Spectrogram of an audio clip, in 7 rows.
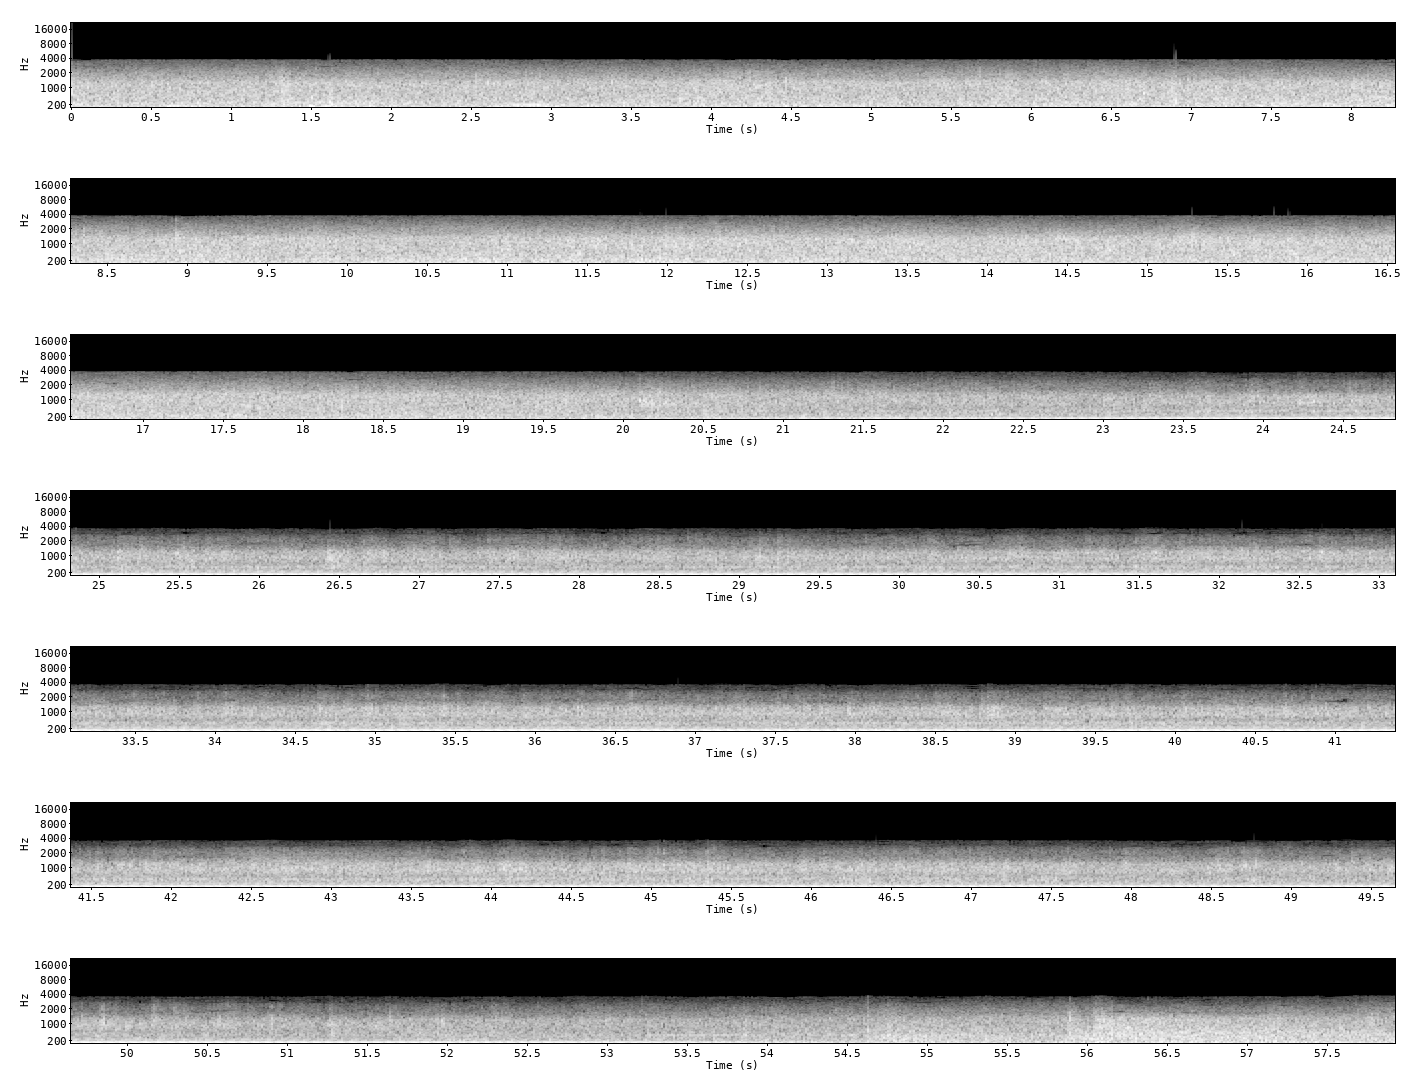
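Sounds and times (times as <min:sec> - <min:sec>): low machinery hum: 0:00.0 - 0:57.9
rushing noise: 0:00.0 - 0:57.9.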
